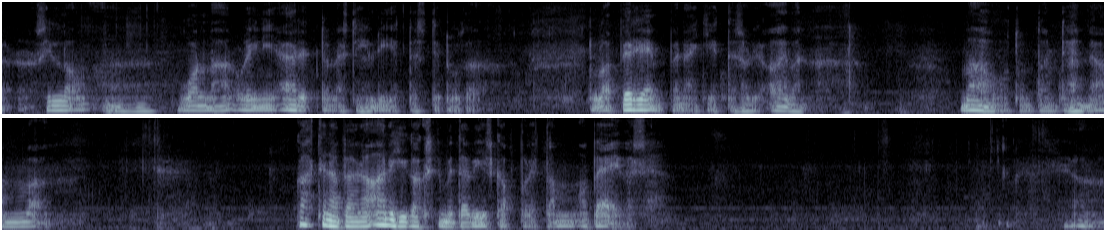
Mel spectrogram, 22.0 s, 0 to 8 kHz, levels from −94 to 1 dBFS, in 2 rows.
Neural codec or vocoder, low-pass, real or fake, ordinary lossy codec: none; none; real; none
